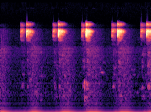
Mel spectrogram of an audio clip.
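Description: Five sharp mouse clicks on the Increase Indent button in Microsoft Word, evenly spaced about half a second apart, close and crisp over a faint steady hum with no talking.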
